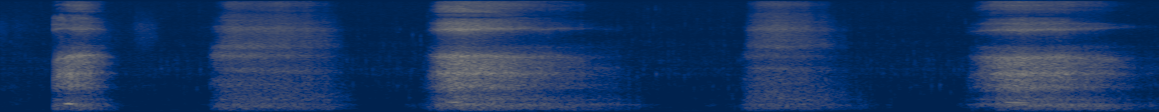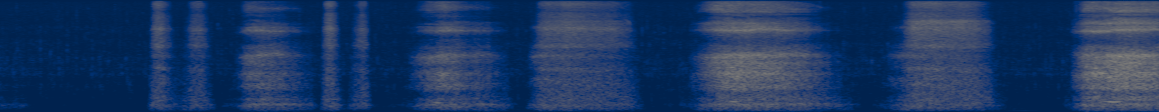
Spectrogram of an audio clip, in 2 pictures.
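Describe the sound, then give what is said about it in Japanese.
A person sniffing to smell someone: many long, drawn-out sniffs separated by pauses, with a quick run of short, sharp sniffs midway, soft and breathy throughout. “最後にもう一回だけ、嗅がせてくださいますか？”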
